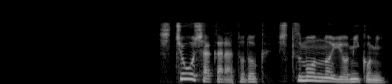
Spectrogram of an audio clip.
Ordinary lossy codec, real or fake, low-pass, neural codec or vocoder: none; real; 7.2 kHz; none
